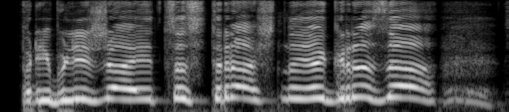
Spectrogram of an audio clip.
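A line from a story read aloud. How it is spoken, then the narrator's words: Shouted. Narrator (Russian): закричал железный дровосек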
